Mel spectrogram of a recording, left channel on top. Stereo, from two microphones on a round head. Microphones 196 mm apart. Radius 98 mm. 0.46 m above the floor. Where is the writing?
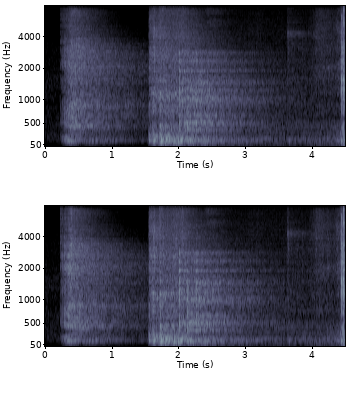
15° right (ahead or behind), 0.9 m.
